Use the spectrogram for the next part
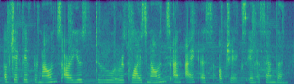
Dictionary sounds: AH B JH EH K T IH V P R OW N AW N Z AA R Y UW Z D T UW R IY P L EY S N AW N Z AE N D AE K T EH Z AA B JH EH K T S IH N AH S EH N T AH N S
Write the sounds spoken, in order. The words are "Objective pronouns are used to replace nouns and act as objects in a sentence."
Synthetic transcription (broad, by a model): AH B JH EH K T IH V P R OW N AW N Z AA R Y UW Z T UW R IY P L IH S N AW N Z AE N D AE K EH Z AA B JH EH K T S IH N AH S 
